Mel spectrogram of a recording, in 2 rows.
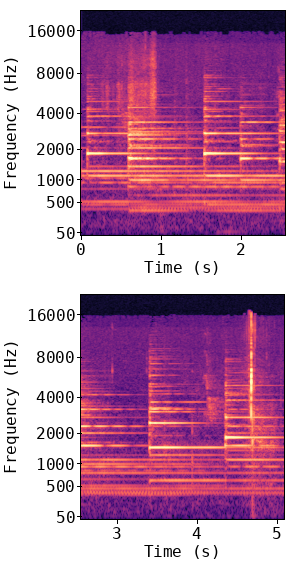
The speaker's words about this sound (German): Besondere Musik mit dem Hubert Schäpper. Seit 50 Jahren ist er der Glockenspieler von Aarau, dem Mann also, der den Obertorturm zu Aarau zum Klingen bringt.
